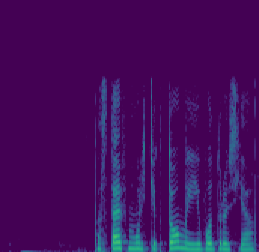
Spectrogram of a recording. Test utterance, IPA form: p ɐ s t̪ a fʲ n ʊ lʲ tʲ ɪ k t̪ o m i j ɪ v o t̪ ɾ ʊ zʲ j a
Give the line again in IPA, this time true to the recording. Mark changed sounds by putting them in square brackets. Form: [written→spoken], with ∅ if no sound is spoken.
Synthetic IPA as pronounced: p ɐ s t̪ a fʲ [n→m] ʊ lʲ tʲ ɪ k t̪ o m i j ɪ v o [t̪→d̪] ɾ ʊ zʲ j a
